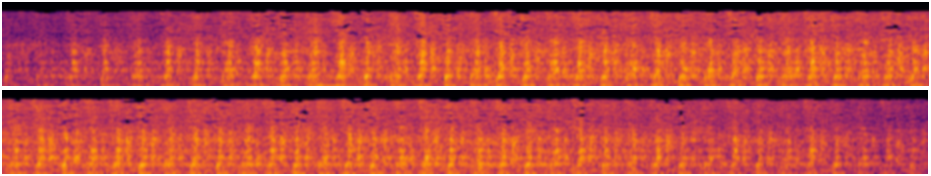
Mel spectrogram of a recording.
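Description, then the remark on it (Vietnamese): The heavy engine of the Cần Thơ–Mỹ Thuận ferry chugs steadily as it carries people across from the Hậu Giang region, its low, rhythmic throb holding a constant pace throughout with a faint vibrating rumble and no voices. “Chiếc phà Cần Thơ Mỹ Thuận xình xịch đưa từng dòng người lên xuống từ miền Hậu Giang.”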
